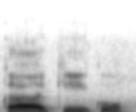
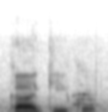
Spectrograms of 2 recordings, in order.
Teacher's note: لحات انتہائیہ سے جو حرف ادا ہوتا ہے اس کا نام ہے کاف مد کے ساتھ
